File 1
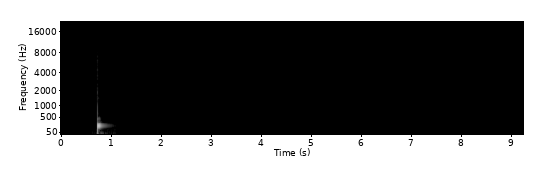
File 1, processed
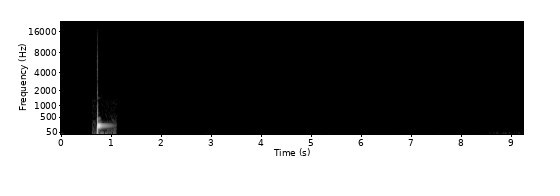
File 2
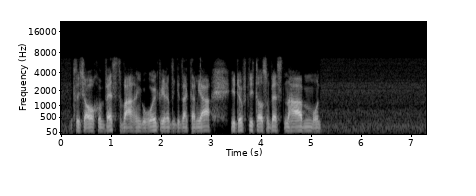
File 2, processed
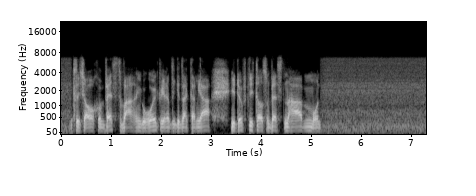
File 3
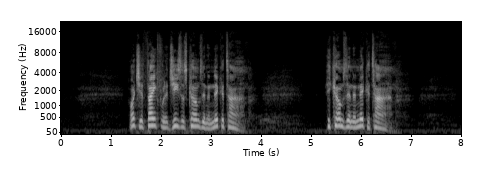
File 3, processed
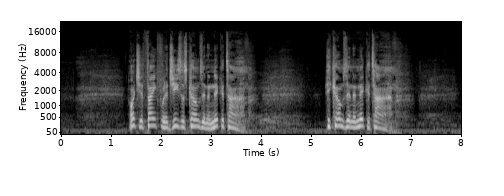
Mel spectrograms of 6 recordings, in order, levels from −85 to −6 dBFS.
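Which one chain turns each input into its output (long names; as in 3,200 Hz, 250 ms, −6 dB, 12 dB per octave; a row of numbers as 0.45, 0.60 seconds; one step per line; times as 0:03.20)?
downward compressor 12 to 1, threshold −38 dBFS
loudness normalisation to −27 LKFS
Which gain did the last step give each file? +20.5, +17.0, +16.0 decibels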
